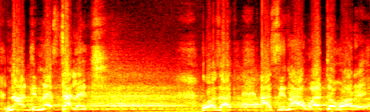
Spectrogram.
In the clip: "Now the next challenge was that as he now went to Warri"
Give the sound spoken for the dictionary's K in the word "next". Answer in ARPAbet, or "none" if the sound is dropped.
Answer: K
